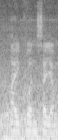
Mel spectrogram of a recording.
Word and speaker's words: ICONSIAM: Icon Siam pala yung pronunciation.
